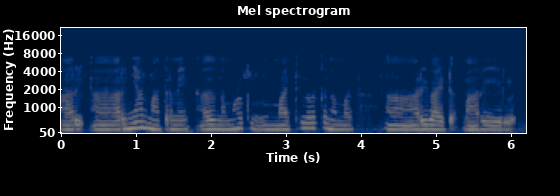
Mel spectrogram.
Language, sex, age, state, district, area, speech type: Malayalam, female, 45-60, Kerala, Kottayam, rural, spontaneous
